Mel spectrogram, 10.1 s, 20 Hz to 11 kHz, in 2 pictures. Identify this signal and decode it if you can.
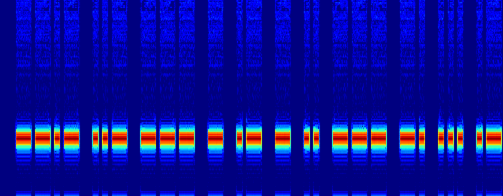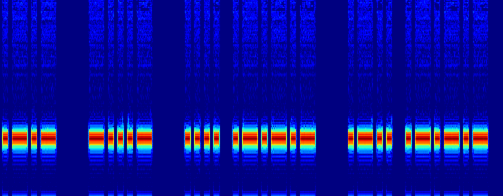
Morse code, heard as a keyed tone, about 25 wpm, 1000 Hz. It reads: QUOTATIONS. <BT> H. L.
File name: qotdfiles / 25wpm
